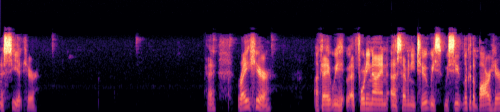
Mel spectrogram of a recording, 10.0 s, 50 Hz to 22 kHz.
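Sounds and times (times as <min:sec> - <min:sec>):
computer mouse clicks: 0:02.6 - 0:03.0.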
